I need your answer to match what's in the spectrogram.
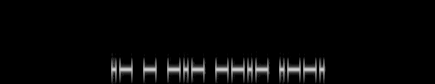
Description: Morse code, heard as a keyed tone, about 30 wpm, 700 Hz. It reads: ATKQP
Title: Code Groups - 5 Letters - 30wpm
